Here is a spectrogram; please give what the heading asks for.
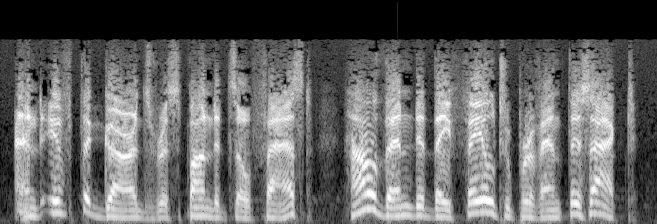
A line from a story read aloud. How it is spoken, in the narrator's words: demanded angrily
